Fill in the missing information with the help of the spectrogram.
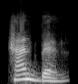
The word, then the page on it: handbell: Indian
